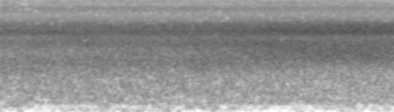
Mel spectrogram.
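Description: Thoovanam waterfall roars with forceful rushing water, a loud, steady, broadband wash filling the scene without pause, heard up close with no other sounds standing out.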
